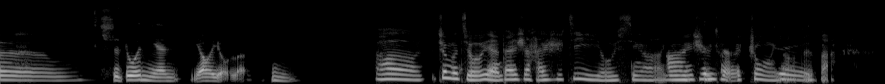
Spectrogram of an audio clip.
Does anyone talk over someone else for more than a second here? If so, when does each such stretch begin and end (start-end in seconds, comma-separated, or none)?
6.6-8.2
